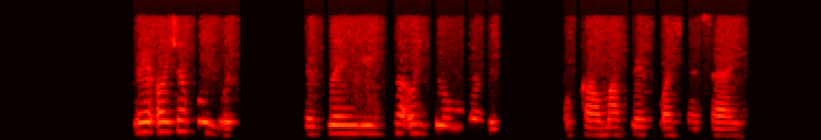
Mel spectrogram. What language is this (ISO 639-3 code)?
luo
